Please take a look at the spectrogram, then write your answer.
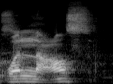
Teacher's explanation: rnya tebal tapi jangan jadi wau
